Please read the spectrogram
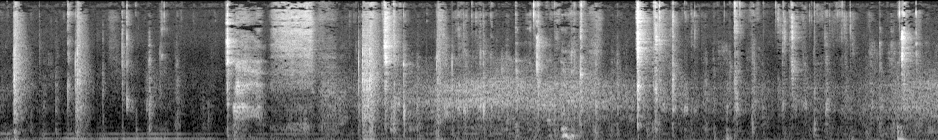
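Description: Close-up eating sounds of a person eating slimy okra soup and fufu by hand: scattered wet mouth clicks and smacks, chewing and finger sucking.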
